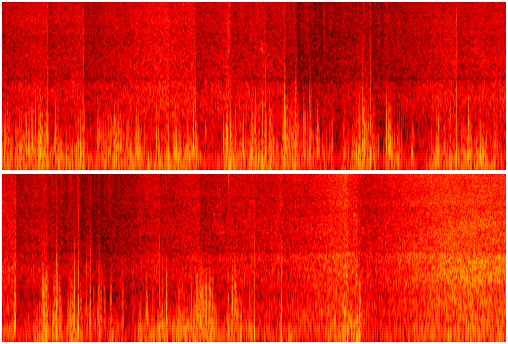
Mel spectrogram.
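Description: Wind buffeting a handheld camera's microphone: a rough, gusting rumble that keeps rising and falling in loudness.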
